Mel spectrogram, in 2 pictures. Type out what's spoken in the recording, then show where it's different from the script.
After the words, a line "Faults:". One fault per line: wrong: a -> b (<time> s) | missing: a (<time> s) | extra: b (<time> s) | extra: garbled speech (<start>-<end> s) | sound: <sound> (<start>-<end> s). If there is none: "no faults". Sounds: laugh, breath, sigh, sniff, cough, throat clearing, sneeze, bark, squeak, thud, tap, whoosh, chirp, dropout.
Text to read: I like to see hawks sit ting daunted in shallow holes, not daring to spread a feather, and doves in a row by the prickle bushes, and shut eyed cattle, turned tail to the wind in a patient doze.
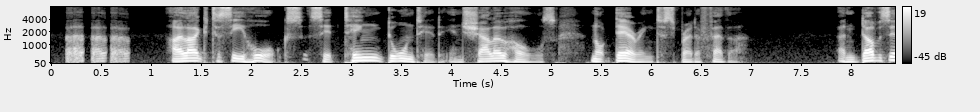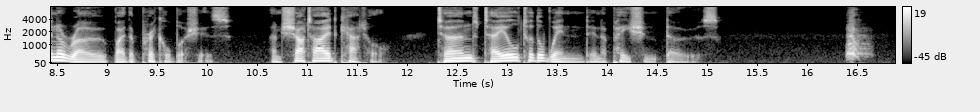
I like to see hawks sit ting daunted in shallow holes, not daring to spread a feather, and doves in a row by the prickle bushes, and shut eyed cattle, turned tail to the wind in a patient doze.
Faults:
sound: laugh (0.1-0.8 s)
sound: bark (16.4-16.7 s)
